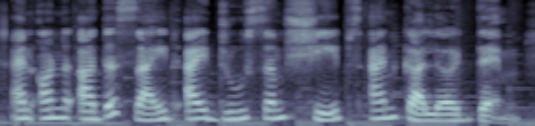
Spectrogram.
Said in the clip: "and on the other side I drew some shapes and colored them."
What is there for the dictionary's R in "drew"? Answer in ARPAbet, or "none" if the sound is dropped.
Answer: R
